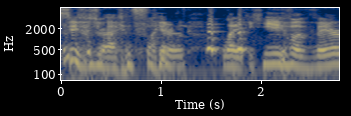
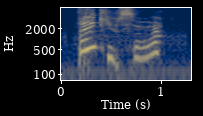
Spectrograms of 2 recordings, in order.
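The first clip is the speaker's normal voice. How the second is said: falsetto voice, pitched very high; 12 semitones higher than usual. Voicing the ones he set down saying thanks, in falsetto voice. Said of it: "decided to do a falsetto for that".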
